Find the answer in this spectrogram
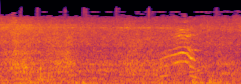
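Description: Background chatter of people talking, over low wind rumble on the microphone, with one voice rising and falling near the end.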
